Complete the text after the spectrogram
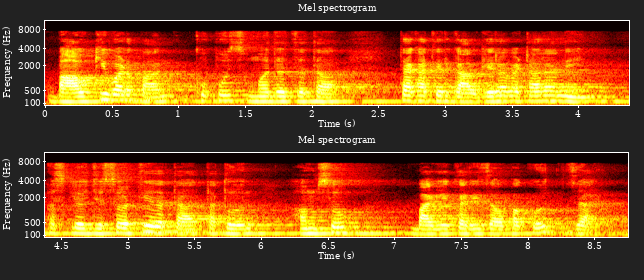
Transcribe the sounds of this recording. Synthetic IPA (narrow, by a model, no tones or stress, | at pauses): bʱawkiʋaɽpankʰupuːt͡sməd̪ət̪̚d͡zat̪a | t̪jakʰat̪iːɾɡaʋɡeɾaʋɛʈaɾanaj | əsljɔd͡ʑesəɽt̪id͡zat̪at̪at̪ʰuːn | həmsuːk̚ | baɡekaɾiːd͡zaʋwpakuːt̪d͡zaj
